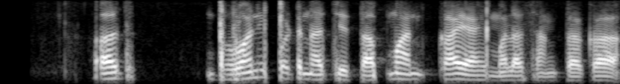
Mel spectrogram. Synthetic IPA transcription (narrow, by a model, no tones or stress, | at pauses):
ad͡z | bʱəʋaniːpəʈnat͡set̪apmankajaɦeməlasã̰ŋɡ̚t̪aka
